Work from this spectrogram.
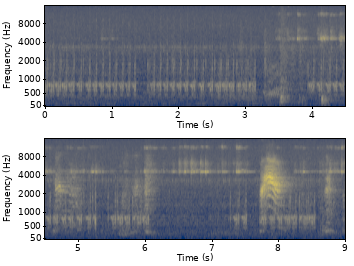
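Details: Two Bengal kittens playing or fighting at home; a steady rhythmic purring runs through most of the clip, broken by scuffling thumps and a sharp short cry near the end.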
